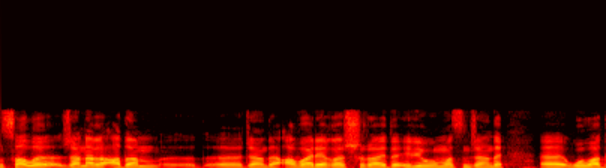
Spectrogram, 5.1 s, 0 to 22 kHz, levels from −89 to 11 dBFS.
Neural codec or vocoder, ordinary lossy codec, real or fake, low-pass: none; none; real; none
